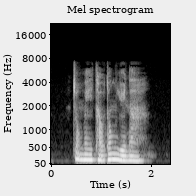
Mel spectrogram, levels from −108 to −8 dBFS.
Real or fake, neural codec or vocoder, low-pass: real; none; 7.2 kHz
